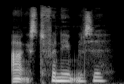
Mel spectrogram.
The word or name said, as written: angstfornemmelse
